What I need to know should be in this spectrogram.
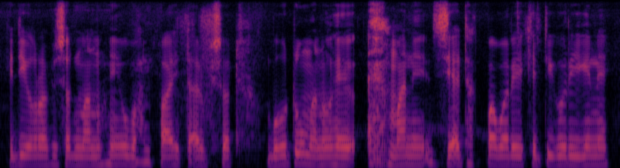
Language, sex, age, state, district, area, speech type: Assamese, male, 18-30, Assam, Barpeta, rural, spontaneous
